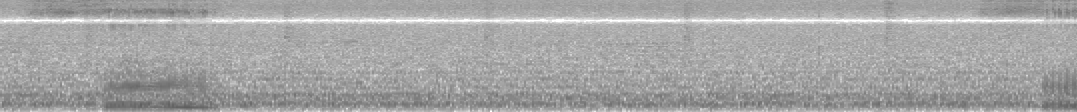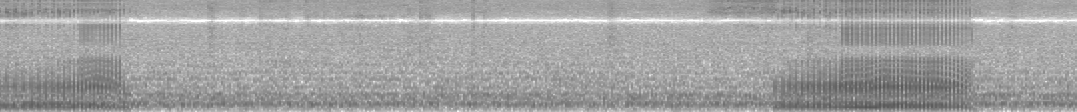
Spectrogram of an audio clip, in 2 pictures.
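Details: ['A female Chihuahua asleep during an afternoon nap lets out three rough, buzzing snores, each under a second long, spaced about four to five seconds apart, with a low steady hum in the room.']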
